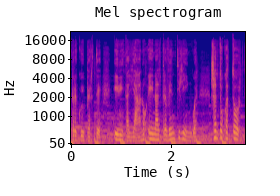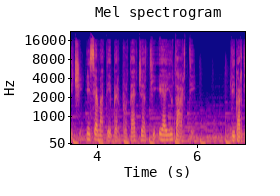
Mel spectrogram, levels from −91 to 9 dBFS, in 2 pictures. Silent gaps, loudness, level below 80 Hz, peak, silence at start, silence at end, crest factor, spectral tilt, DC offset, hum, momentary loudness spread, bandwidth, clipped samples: none; -24 LUFS; -36 dBFS; -4 dBFS; 0 s; 0 s; 20 dB; -4.5 dB/octave; under 0.1%; none; 11 LU; 19.5 kHz; under 0.1%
